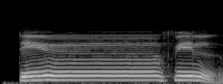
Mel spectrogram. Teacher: Asalnya ta tanwin di bawah bunyi tin. Tapi bila datang fa disamarkan kadar 2 harakat. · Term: ikhfa hakiki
